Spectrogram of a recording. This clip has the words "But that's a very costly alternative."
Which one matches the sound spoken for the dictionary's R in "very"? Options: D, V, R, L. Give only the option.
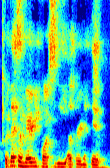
R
